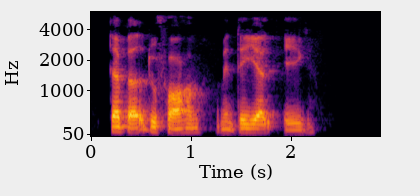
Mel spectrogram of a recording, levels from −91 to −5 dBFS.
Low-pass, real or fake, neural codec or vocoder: 5.4 kHz; real; none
